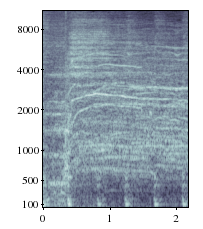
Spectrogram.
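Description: Live rock band playing an instrumental passage: a drum kit keeps a steady beat under held electric guitar notes, loud through the festival PA.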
